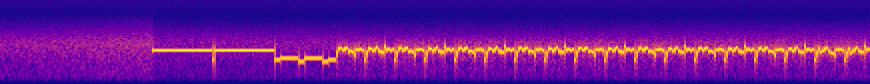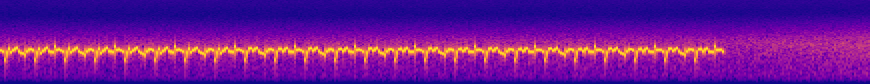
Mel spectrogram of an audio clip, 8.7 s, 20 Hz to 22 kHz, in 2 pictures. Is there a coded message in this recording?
Yes: SSTV (slow-scan television), Robot 36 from 0.8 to 8.0 s, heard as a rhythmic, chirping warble.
